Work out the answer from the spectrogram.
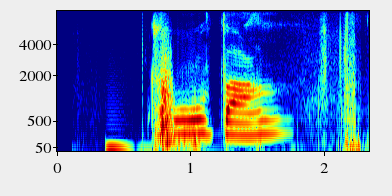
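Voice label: "chu fang" Chinese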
